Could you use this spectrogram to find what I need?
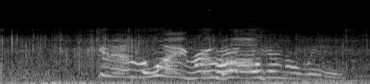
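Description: A young woman calls out loudly nearby.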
